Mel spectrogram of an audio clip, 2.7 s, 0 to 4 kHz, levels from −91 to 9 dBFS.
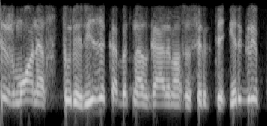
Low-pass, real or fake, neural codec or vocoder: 3.6 kHz; real; none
